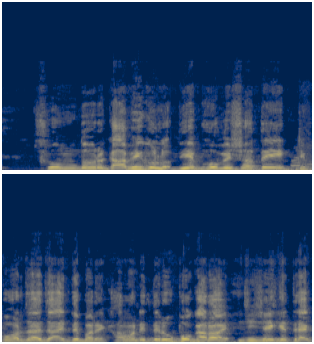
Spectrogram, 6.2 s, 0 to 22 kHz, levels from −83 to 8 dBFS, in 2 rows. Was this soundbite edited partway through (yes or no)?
yes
